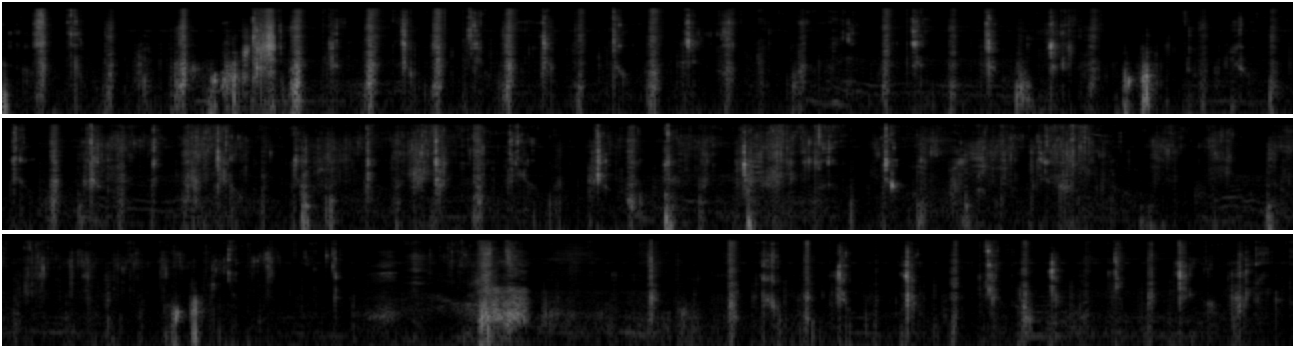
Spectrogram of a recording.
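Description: Close-miked mouth sounds of a man eating rice and dal with fried vegetables by hand: quick, steady chewing with wet clicks, smacks and soft crunches. There is one louder crunch late on.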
